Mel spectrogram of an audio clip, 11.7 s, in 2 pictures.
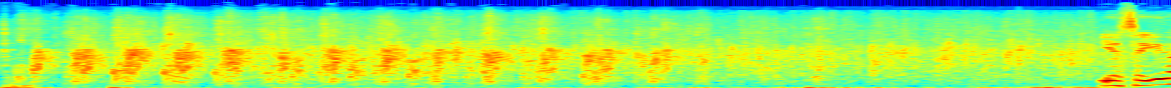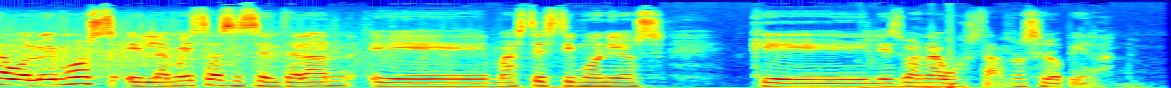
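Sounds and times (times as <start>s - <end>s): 
audience applause: 0.0s - 8.9s
speech: 5.5s - 11.6s.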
